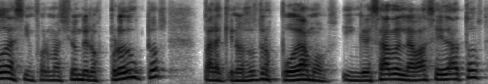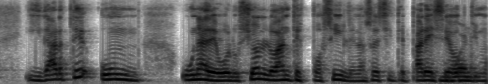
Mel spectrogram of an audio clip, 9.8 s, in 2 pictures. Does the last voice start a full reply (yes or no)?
yes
